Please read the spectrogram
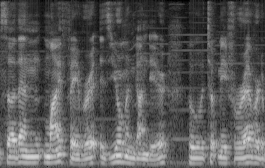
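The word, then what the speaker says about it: Jörmungandr: small part um so then my favorite is yerman gandir who took me forever to pronounce that properly and he is the world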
